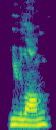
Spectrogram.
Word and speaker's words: Yulong: I keep pronouncing his name wrong. Yulong.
